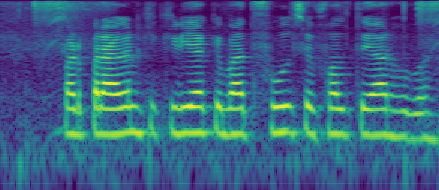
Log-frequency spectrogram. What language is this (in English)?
Magahi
